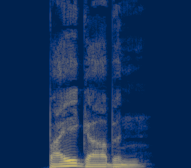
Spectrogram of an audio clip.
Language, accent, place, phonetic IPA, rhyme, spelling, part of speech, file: German, Germany, Berlin, [ˈbaɪ̯ˌɡaːbn̩], -aɪ̯ɡaːbn̩, Beigaben, noun, De-Beigaben.ogg
- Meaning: plural of Beigabe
